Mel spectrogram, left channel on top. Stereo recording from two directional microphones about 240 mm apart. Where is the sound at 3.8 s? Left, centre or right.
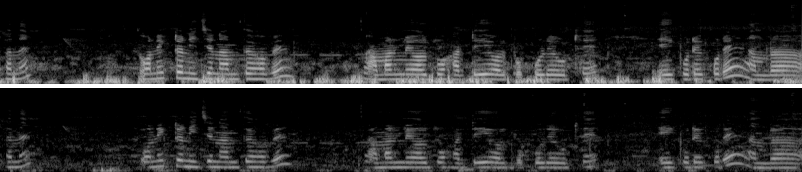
Centre.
